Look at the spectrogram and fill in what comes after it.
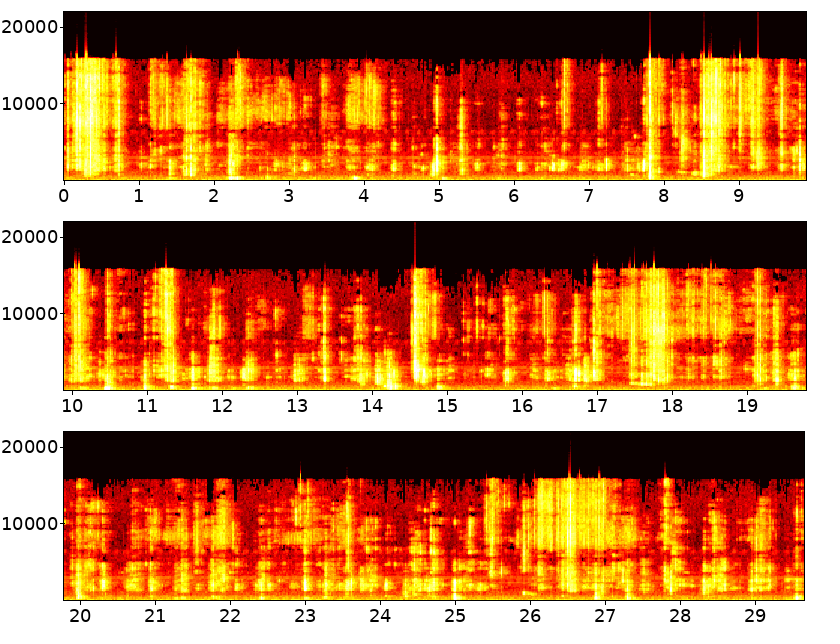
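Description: Chewing and crunching of a cinnamon-sugar churro: a crisp bite about every nine seconds, with irregular crackles and wet mouth clicks between.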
